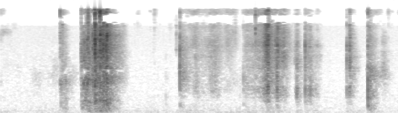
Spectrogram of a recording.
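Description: Sand crumbles and rustles under fingers.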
